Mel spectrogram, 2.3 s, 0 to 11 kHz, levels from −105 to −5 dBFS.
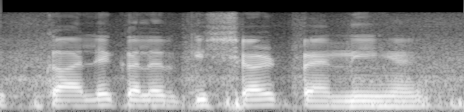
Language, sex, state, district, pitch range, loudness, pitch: Hindi, male, Uttar Pradesh, Lucknow, 115-135 Hz, -13 LUFS, 125 Hz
